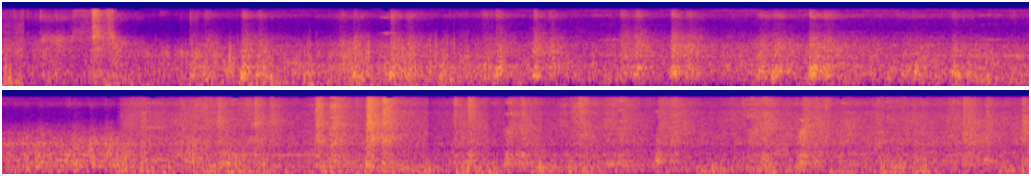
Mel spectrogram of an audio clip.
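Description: Indian Railways LHB passenger coach running at speed, with a repeated knock roughly twice a second over the steady rolling noise of the wheels on the rails: the pounding of a flat spot on a wheel. About halfway through, the sound grows brighter and hissier.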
